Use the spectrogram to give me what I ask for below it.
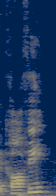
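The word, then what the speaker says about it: Ko-fi: And if you want to support the channel in another way, you can donate to my coffee uh that is spelled ko fi and anything you donate there goes directly into making the channel better.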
